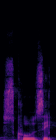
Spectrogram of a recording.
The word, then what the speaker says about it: scusi: It's pronounced scusa, scusa, or scusi. If you want to make it polite, you basically substitute the letter A with the letter I, and it becomes scusi, and that makes it more polite.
